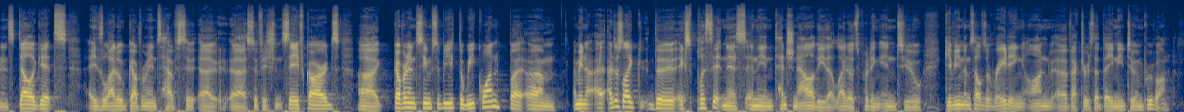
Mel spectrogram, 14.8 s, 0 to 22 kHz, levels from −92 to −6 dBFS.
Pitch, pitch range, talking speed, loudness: 115 Hz, 105-140 Hz, 200 wpm, -24 LUFS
